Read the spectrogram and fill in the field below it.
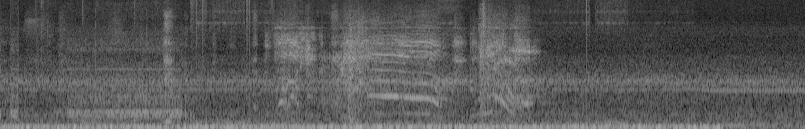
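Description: A loud low rumble and static hiss crackle.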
